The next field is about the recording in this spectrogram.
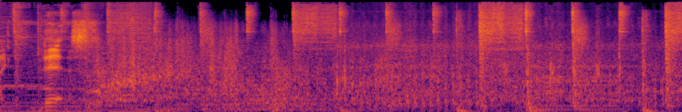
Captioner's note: plane whooshing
